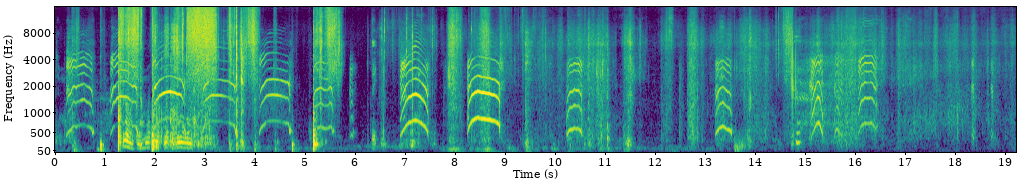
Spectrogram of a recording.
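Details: Dehydrated rescued kitten Miel, a red tabby and white male ten days into care and not drinking milk, cries in a long run of rapid, arching meows, some quick and clipped, over bursts of rustling and scraping that fade toward the end.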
